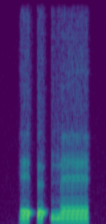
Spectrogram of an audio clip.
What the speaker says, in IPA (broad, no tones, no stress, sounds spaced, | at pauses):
ɛ ʔ œ ʔ m æ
